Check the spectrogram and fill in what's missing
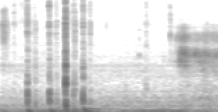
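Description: A name is typed on a computer keyboard: a quick burst of several close, crisp key clicks, then quiet with a faint electronic tone at the end.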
